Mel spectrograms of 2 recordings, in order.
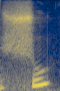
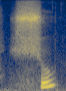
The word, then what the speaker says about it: chou: Then, un chou, okay, remember, when you combine this C and H, you get the sound sh. Chou, un chou, pluriel, des choux.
